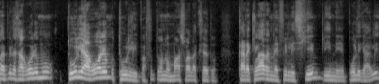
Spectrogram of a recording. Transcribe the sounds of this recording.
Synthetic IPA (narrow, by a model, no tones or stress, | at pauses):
lɐpiɾɐsɐɣo̞ɾimut̪uliɐɣo̞ɾimut̪ulipɐft̪ot̪oono̞mɐsuɐlɐkset̪o̞ | kɐɾeklɐɾɐinefilisçiine̞po̞likɐli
